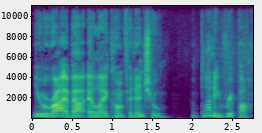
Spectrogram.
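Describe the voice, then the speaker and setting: A woman reading aloud as a gruff, smug older man who grumbles in a dry, stony way. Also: low voice, lively intonation, fast, no echo, heavily acted. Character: gruff old bookish man, blunt and smug.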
